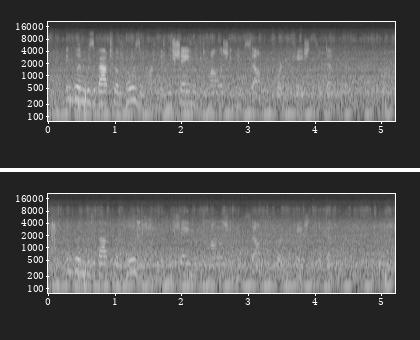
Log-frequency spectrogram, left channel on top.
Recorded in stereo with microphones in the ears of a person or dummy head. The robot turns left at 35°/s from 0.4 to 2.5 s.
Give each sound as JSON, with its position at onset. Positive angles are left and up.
{"t": 0.3, "sound": "a woman speaking", "azimuth_deg": 100}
